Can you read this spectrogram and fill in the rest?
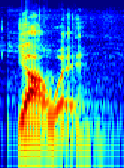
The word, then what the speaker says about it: Yahweh: that's there in place of four Hebrew letters that we would call YHWH. We might pronounce that Yahweh. And the name means "I am." And the reason it is spelled Lord, L-O-R-D,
